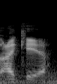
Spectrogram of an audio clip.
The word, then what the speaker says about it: IKEA: Well, it's still pronounced IKEA.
